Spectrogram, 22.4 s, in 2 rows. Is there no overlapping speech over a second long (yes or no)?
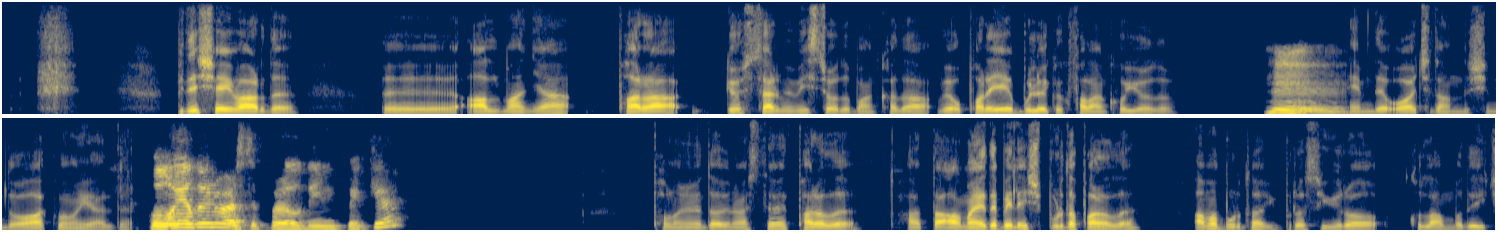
yes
